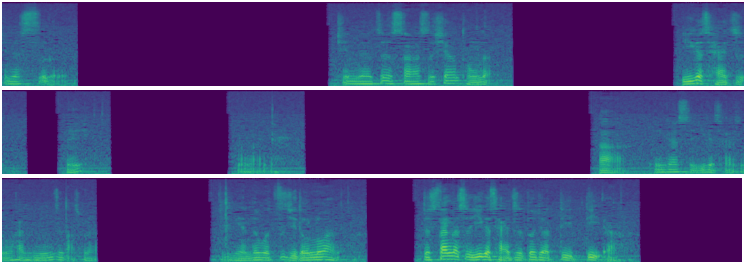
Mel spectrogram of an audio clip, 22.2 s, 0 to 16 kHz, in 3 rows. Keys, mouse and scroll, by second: 3.5-6.2 right drag, 6.7-9.7 right drag, 9.0-11.0 drag, 11.4-13.3 right drag, 14.6-17.3 drag, 16.1 d, 17.9-22.2 right drag.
